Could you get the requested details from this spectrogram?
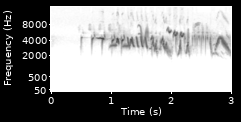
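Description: Eurasian tree sparrow giving a fast run of bright, high chirps and twittering notes for two and a half seconds, with no other sounds.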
